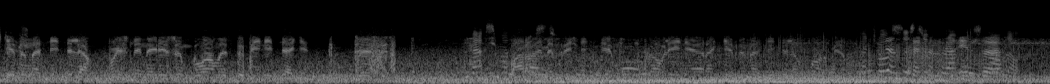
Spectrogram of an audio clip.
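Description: Steady noise of the Soyuz rocket's engines during liftoff and climb, heard through the launch broadcast feed, with radio voice callouts over it.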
